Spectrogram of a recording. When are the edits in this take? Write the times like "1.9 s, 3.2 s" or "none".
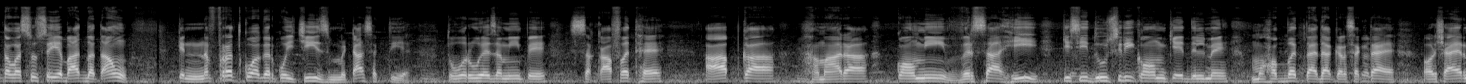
none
